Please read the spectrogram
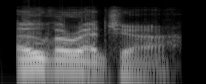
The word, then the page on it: overeager: British English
